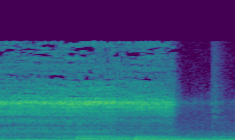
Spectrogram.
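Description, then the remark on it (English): A continuous aerosol spray hisses steadily for nearly two seconds as it is added to a home experiment mixture, then cuts off abruptly, with a faint low hum sustained underneath. “Then I'm gonna add some glued free spray.”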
